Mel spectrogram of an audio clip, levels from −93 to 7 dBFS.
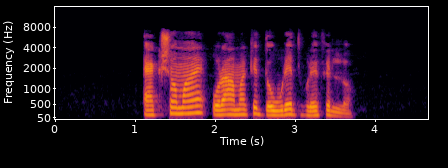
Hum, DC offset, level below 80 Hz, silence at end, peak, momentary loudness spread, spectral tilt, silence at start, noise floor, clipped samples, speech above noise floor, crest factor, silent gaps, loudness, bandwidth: none; under 0.1%; -60 dBFS; 0.95 s; -2 dBFS; 8 LU; -5.5 dB/octave; 1.1 s; -84 dBFS; under 0.1%; 67 dB; 18 dB; none; -17 LUFS; 7.6 kHz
